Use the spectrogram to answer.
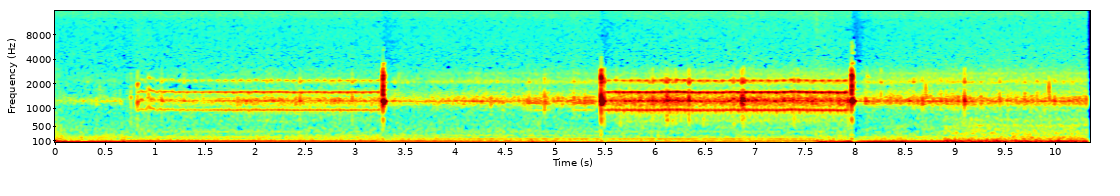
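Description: A telephone ringing unanswered on a call placed through an operator: two long trilling ring tones separated by a pause, over a steady low hum on the line.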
